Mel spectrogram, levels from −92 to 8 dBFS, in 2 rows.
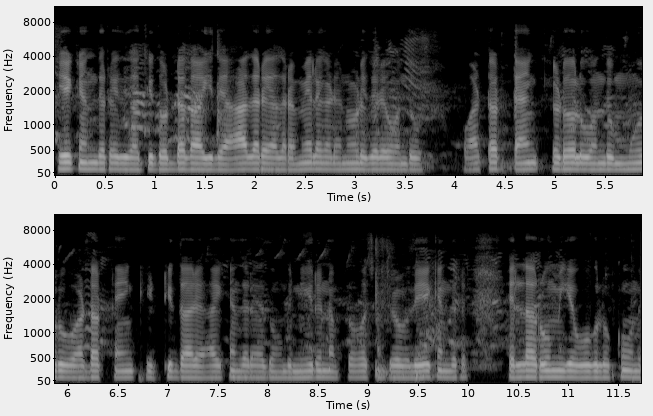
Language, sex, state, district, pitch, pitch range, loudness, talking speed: Kannada, male, Karnataka, Chamarajanagar, 120 Hz, 120-125 Hz, -34 LUFS, 85 wpm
